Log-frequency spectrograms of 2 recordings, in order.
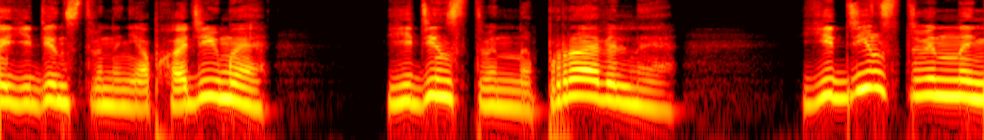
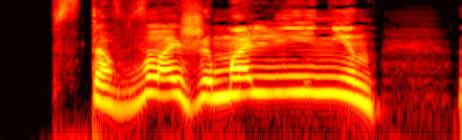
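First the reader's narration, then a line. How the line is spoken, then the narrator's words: Frantic trembling yell. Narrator (Russian): завопил я не своим голосом, весь дрожа от нетерпения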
